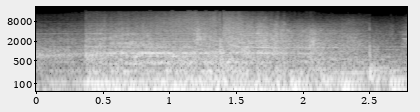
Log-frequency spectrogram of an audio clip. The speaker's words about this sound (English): James's gun goes off. The stranger is shot.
